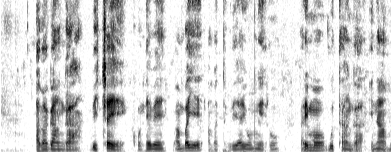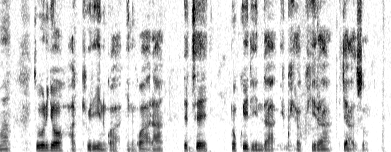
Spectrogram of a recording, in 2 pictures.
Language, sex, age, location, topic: Kinyarwanda, male, 18-24, Nyagatare, health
